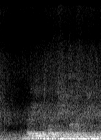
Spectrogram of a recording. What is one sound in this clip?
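Footsteps echo on a hard floor in a large hall.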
